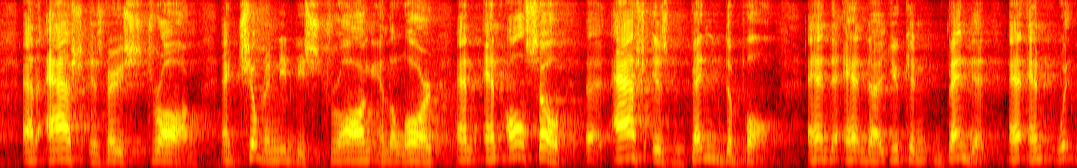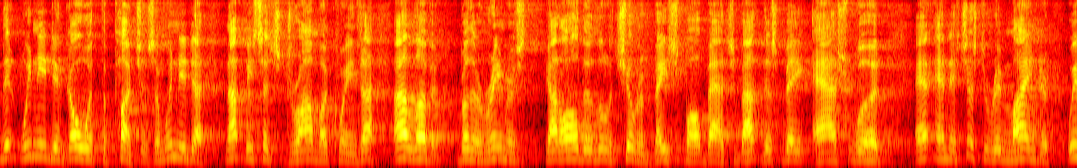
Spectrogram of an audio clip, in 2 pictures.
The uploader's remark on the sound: at North Valley Baptist Church in Santa Clara, California, during the Sunday Morning service on January 14, 2024.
